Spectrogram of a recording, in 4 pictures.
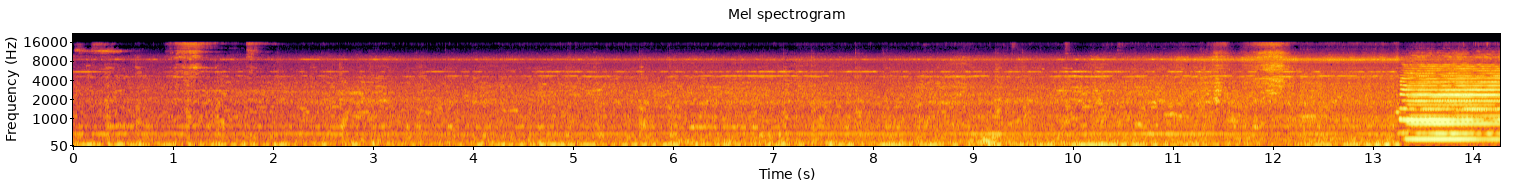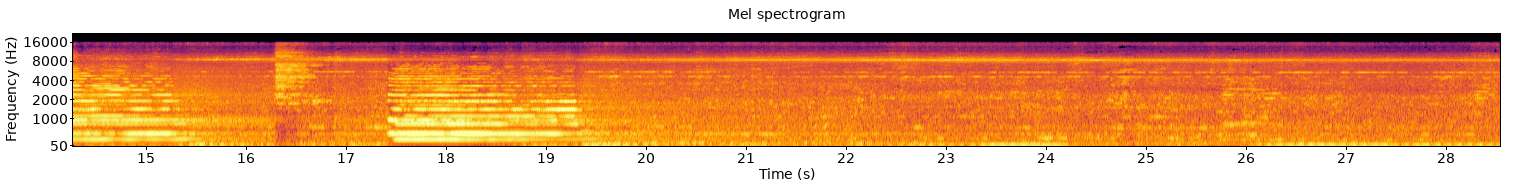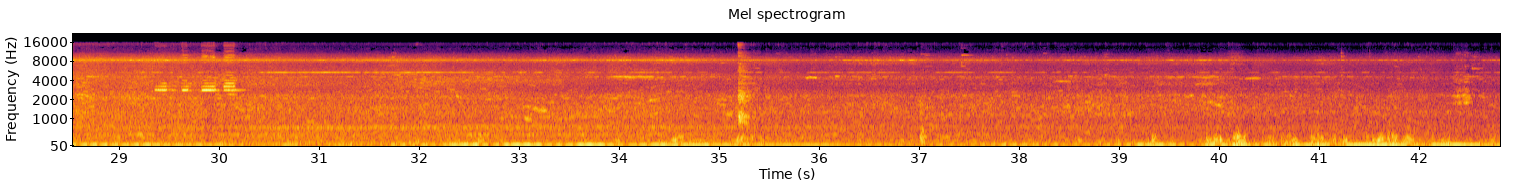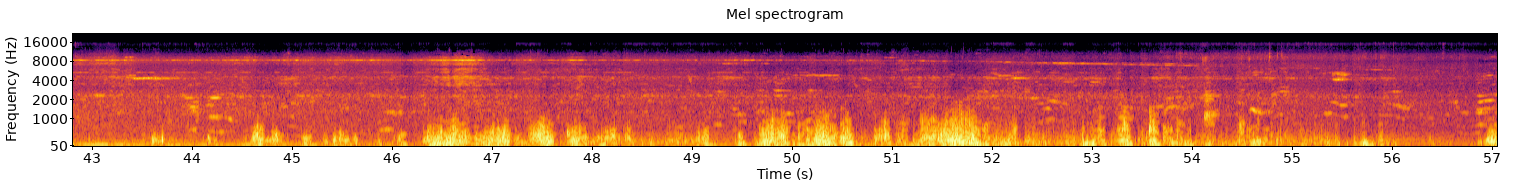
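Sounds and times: freight train rumbling past: 0.0s - 57.0s
diesel locomotive horn blasts: 13.1s - 16.7s, 17.3s - 20.1s, 29.0s - 30.6s.

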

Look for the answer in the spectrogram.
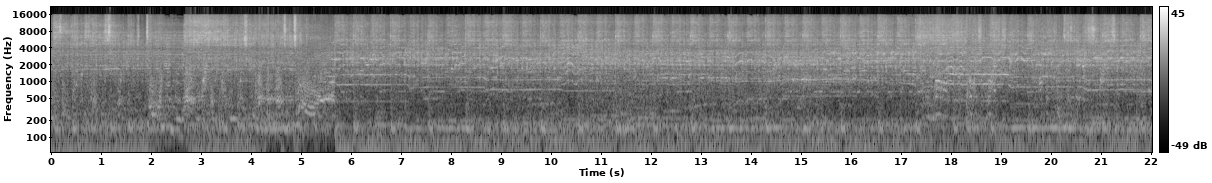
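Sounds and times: live heavy metal band: 0.0s - 22.0s.

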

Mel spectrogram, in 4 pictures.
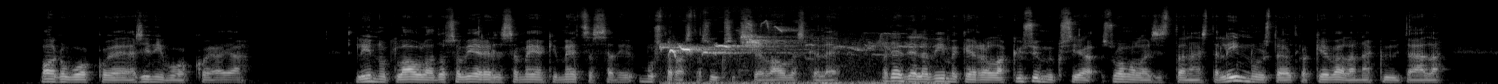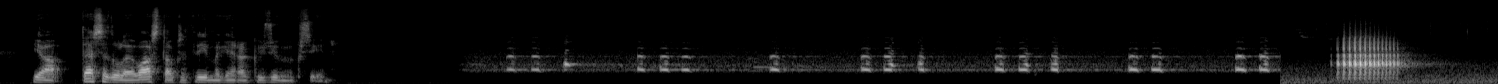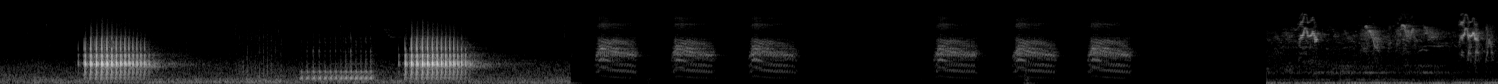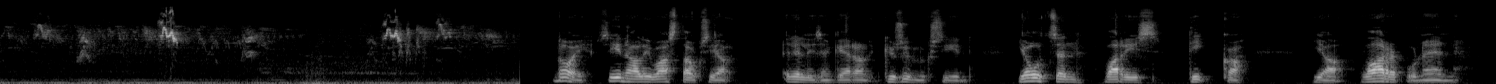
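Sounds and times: sparrows chirping: 6.6s - 9.5s, 27.8s - 35.7s, 42.6s - 50.2s
woodpecker short sharp calls: 6.6s - 9.5s, 27.4s - 30.0s, 30.7s - 38.0s
swans calling: 20.0s - 23.0s, 27.3s - 31.9s, 32.9s - 35.5s
crow cawing: 27.4s - 29.3s, 30.7s - 31.8s, 33.0s - 35.1s, 35.9s - 38.0s, 39.3s - 41.4s.

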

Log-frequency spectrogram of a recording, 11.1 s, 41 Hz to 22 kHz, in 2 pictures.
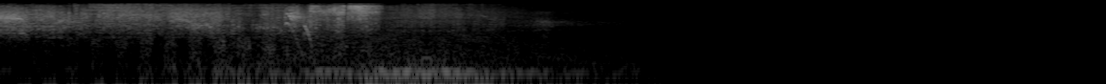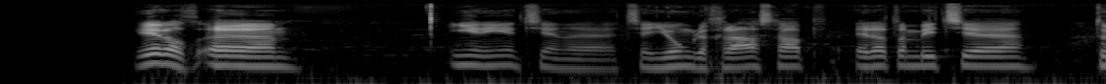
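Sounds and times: rushing whoosh: 0.0s - 3.3s
deep rumbling boom: 1.0s - 3.4s.

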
